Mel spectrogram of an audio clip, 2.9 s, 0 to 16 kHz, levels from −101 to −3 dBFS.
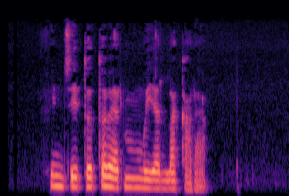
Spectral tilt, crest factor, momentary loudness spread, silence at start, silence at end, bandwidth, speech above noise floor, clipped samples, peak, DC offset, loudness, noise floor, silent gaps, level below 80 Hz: -6.5 dB/octave; 18 dB; 14 LU; 0.5 s; 0.85 s; 10.5 kHz; 43 dB; under 0.1%; -12 dBFS; under 0.1%; -29 LUFS; -71 dBFS; none; -82 dBFS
